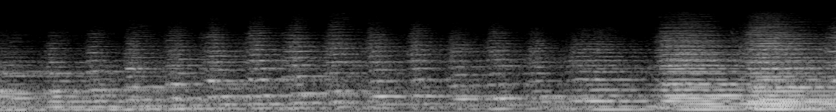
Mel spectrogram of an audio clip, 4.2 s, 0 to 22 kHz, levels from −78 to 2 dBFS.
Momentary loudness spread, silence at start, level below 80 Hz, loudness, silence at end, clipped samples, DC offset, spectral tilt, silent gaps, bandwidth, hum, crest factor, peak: 10 LU; 0 s; -44 dBFS; -21 LUFS; 0 s; under 0.1%; 0.6%; -7 dB/octave; none; 11.5 kHz; none; 18 dB; -2 dBFS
